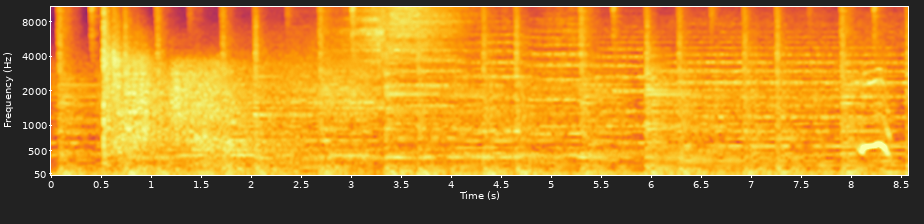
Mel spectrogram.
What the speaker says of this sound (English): The sound of gunfire echoes through the dense forest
